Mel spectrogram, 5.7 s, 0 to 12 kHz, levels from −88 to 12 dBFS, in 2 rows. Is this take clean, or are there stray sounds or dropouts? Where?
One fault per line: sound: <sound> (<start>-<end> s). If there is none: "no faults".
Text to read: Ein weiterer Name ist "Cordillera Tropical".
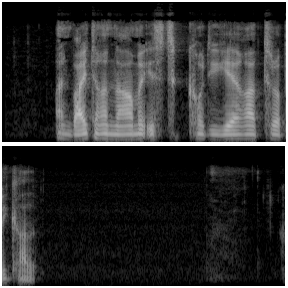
no faults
